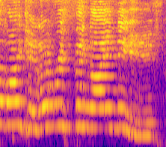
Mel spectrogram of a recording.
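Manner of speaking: high, insistent boast, imitated; mock-indignant retort, starting high and settling; indignant husband. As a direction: play a husband bragging indignantly about his thrift.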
